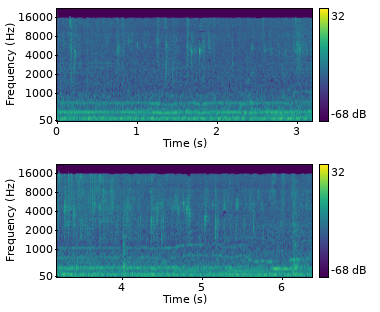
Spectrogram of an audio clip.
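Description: Sliced shallots and garlic crackling and sizzling as they fry in hot oil in a wok, with a steady crackle of many small pops throughout. Underneath runs a steady hum that changes pitch a few times.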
